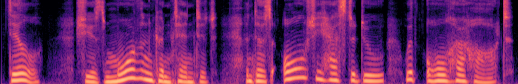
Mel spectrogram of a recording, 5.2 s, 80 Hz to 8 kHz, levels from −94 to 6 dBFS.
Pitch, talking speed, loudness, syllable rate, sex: 205 Hz, 195 wpm, -16 LUFS, 4.6 syllables/s, female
